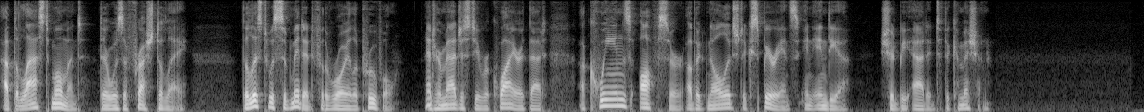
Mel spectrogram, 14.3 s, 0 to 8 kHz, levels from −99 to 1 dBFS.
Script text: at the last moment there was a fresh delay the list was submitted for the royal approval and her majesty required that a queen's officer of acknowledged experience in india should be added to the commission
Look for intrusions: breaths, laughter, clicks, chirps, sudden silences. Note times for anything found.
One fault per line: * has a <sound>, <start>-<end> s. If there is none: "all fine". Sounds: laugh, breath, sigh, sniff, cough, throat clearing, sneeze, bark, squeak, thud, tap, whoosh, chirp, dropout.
all fine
